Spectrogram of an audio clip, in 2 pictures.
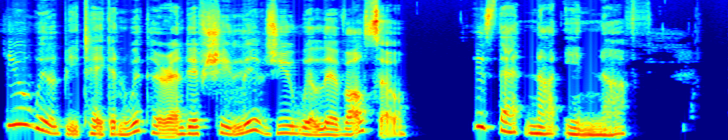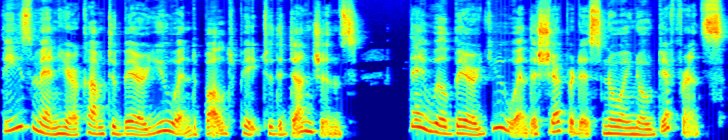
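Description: A woman voicing a desperate, secretive servant woman in a storybook reading, speaking quietly and insistently. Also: on the low side, sing-song, a little slow, creaky, slightly rough, heavily acted. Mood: urging.

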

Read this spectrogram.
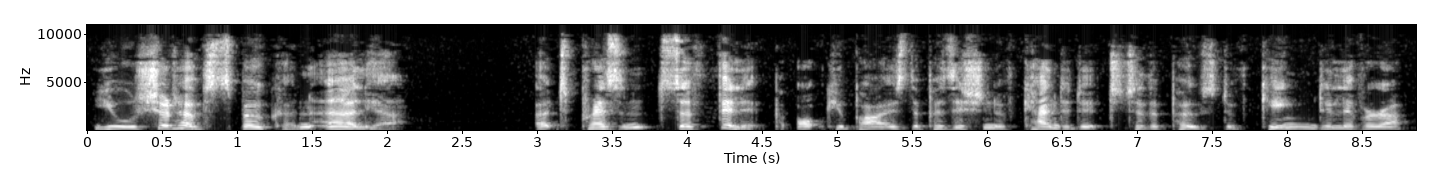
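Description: A woman's voice: sits low, expressive, measured pace, a little mellow, slightly rough, full character voice. A woman voicing a solemn, formal male storybook leader with cold, pompous dignity. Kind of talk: storybook character voice.

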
